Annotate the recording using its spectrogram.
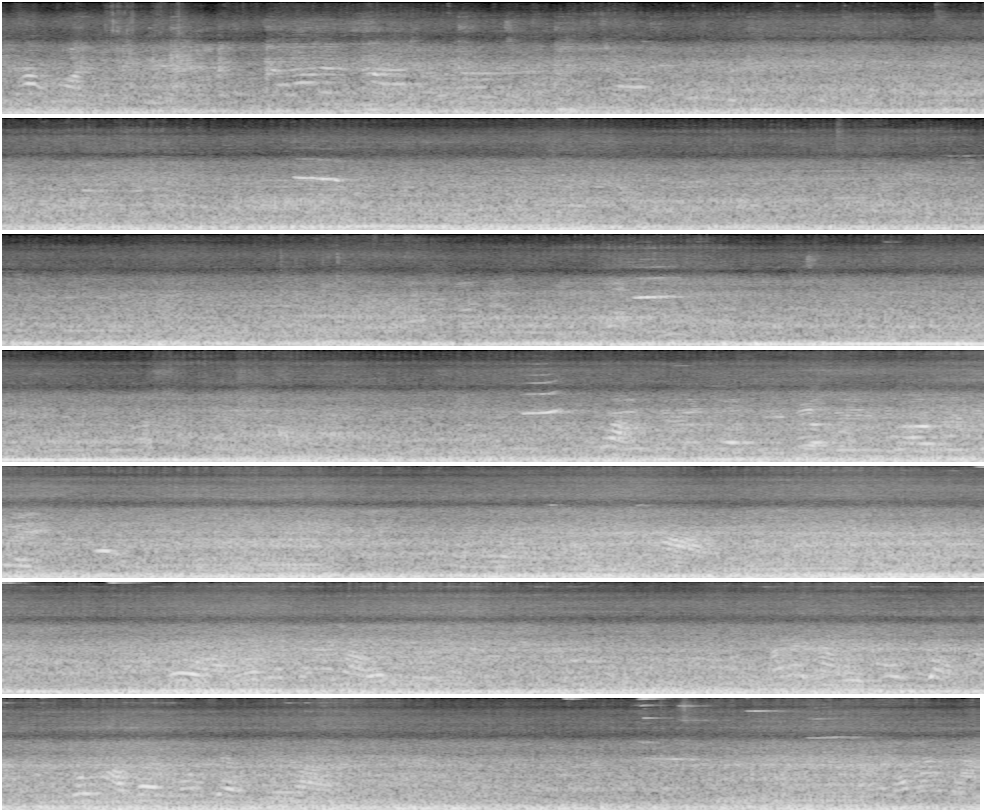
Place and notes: walking in the traditional market, Traffic Sound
